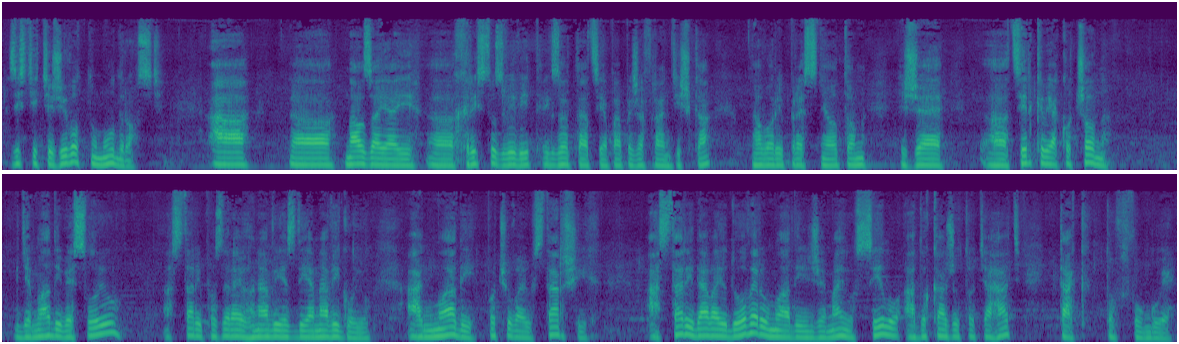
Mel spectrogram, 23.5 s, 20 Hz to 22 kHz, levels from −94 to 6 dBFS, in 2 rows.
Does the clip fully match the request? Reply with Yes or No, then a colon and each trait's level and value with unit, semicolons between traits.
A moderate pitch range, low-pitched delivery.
Yes: average, 3.0 semitones; low, 115 Hz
